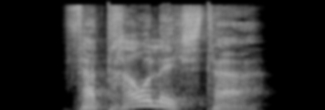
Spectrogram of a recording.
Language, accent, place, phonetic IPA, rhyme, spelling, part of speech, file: German, Germany, Berlin, [fɛɐ̯ˈtʁaʊ̯lɪçstɐ], -aʊ̯lɪçstɐ, vertraulichster, adjective, De-vertraulichster.ogg
- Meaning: inflection of vertraulich: 1. strong/mixed nominative masculine singular superlative degree 2. strong genitive/dative feminine singular superlative degree 3. strong genitive plural superlative degree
